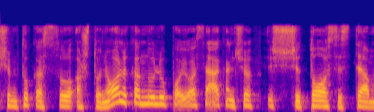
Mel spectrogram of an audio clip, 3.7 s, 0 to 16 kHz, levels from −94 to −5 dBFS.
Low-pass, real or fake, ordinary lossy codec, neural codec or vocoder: 7.2 kHz; real; AAC, 64 kbps; none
